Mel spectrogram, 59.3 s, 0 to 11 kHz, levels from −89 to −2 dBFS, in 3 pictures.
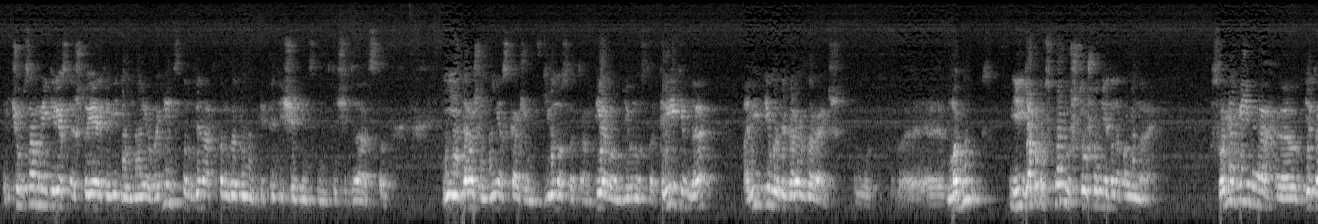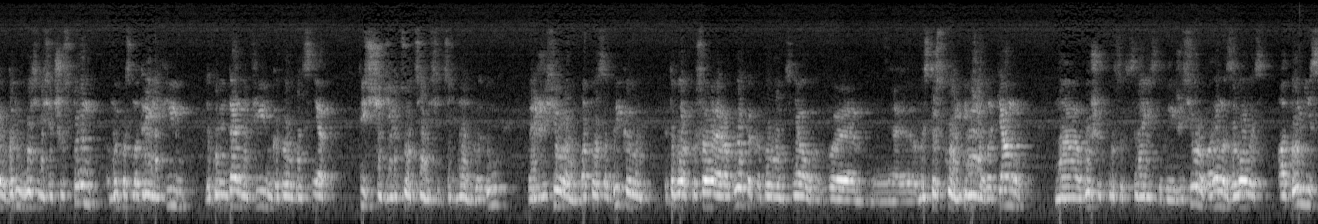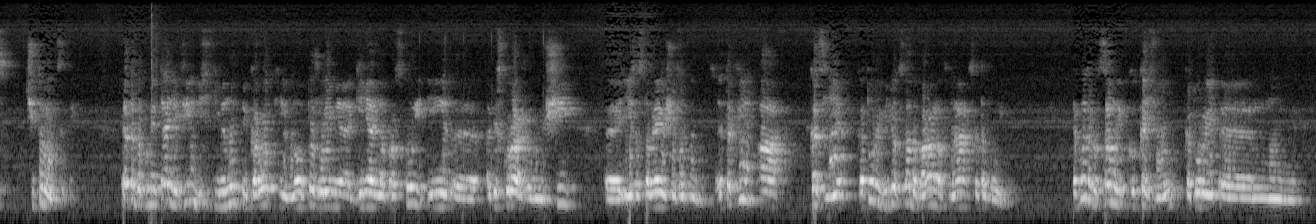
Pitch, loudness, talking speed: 210 Hz, -22 LUFS, 115 wpm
